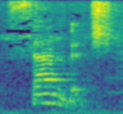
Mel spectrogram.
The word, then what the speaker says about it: sandwich: okay second word okay this is not sandwich this is sandwich you don't have to pronounce it the letter d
